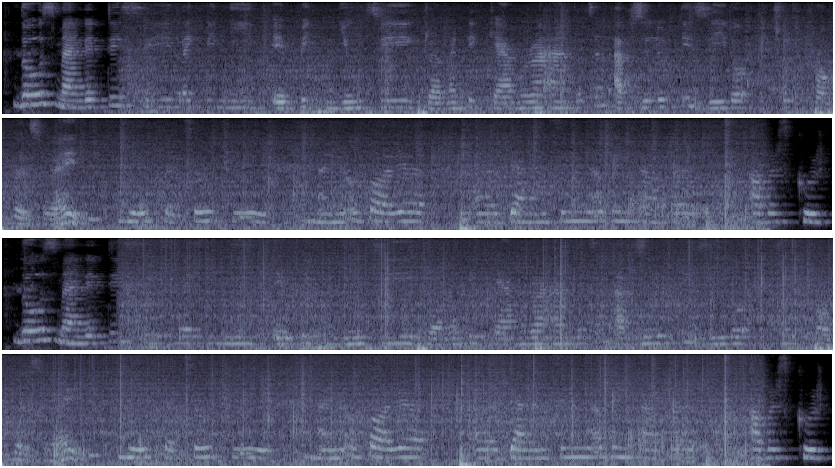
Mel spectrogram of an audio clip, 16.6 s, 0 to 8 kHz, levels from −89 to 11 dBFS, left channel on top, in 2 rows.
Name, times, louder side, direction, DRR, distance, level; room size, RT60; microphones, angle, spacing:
voice 1, 0.0-9.1 11.3-11.7, left 2 dB, 75° left, 4 dB, 0.9 m, -36 dB
sound 1, 1.1-15.9, right 3 dB, 55° right, 0.6 m, -36 dB
voice 2, 9.2-16.5, right 2 dB, 20° right, 6 dB, 0.4 m, -35 dB
5.0 x 3.2 x 3.0 m, 0.41 s
head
